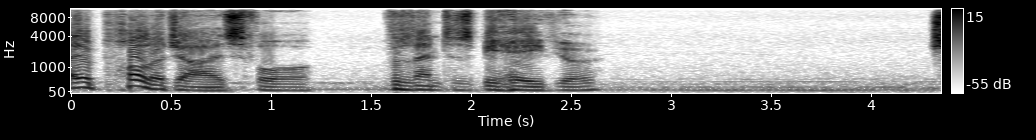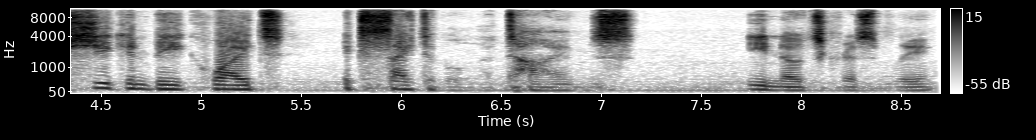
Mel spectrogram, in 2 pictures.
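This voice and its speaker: A man's put-on character voice, resonant and fairly low in pitch, at a moderate pace with long, frequent pauses and clear background noise. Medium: actual play. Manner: crisp, cordial, courtly.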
